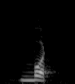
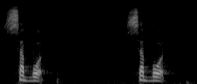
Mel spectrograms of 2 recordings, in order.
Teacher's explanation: Now that's a low tone because it's a dead syllable.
